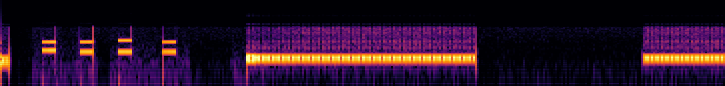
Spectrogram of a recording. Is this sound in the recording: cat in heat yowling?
no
